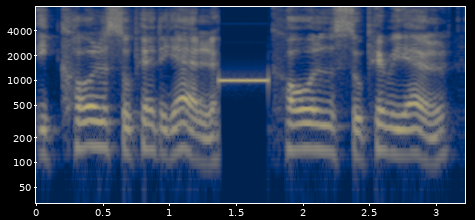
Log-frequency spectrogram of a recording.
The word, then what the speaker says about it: École supérieure: This Bachelor of Science in Applied Psychology from École Supérieure, Euro, can't pronounce that shit.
